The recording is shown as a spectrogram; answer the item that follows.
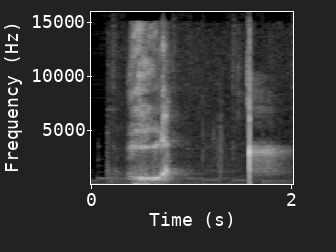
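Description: A man's short, drawn-out vocal sound made through pursed lips, then a single sharp tongue click about a second and a half in, over faint background music.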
